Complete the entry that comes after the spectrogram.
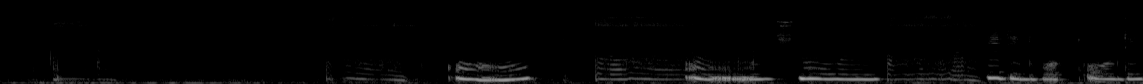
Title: black cat snoring #animals #catshorts #pets #familyfriendly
